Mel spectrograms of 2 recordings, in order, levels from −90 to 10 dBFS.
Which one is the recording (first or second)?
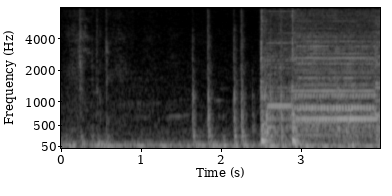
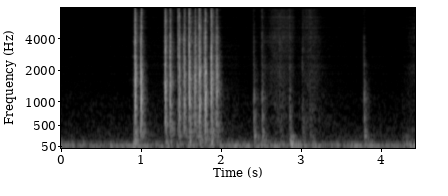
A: first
